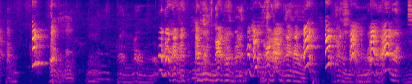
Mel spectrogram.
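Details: German Shepherd puppies tussling in play, giving a few deep growls at first, then a continuous, busy chorus of high yips, squeals and snarling barks from several pups at once.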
